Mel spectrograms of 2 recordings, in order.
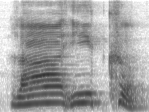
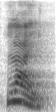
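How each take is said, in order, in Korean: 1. 이 단어는 세 음절로 발음해요. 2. 이 단어는 한 음절로 발음해요. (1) "이렇게 삼음절 아닐까? ... 소리를 내면 당연히 안 된다" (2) "한 박자로 소리를 내야"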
